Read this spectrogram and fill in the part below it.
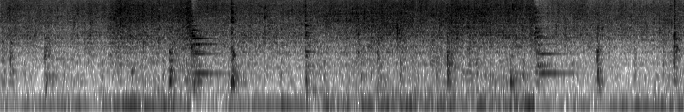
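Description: Goat offal frying in oil for a Bonalu festival curry, a steady close sizzle running throughout with repeated scraping and clinking of a spatula stirring the pan.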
